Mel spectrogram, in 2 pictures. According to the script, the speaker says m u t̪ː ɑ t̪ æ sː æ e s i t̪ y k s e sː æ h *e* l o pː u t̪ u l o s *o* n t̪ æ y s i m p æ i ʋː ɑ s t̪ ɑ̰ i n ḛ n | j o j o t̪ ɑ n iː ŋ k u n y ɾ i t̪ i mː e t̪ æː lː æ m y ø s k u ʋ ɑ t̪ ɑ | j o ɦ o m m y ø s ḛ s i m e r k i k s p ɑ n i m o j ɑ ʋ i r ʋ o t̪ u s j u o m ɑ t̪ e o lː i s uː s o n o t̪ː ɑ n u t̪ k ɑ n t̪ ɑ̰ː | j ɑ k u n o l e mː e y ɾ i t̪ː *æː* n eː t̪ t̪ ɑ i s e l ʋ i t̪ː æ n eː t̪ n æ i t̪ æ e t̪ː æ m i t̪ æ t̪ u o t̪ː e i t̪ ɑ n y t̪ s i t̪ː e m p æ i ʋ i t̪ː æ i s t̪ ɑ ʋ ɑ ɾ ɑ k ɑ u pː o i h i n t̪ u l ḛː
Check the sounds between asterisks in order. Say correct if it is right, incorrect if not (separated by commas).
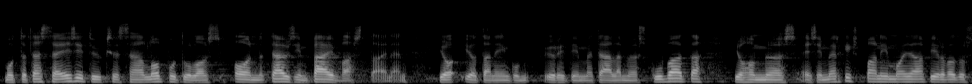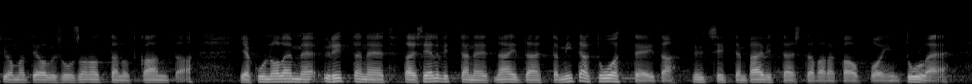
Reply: incorrect, correct, incorrect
